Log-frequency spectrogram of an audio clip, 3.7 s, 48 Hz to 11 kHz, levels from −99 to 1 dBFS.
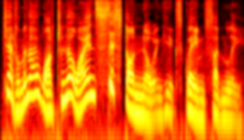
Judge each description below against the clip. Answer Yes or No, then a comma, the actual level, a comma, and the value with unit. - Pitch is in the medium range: Yes, medium, 170 Hz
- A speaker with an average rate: Yes, average, 195 wpm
